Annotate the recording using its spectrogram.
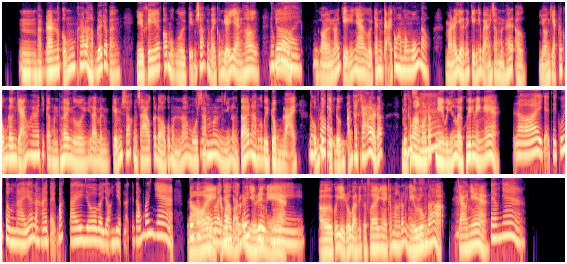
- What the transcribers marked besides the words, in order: tapping; laugh; other background noise; laugh
- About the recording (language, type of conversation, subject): Vietnamese, advice, Bạn nên bắt đầu sắp xếp và loại bỏ những đồ không cần thiết từ đâu?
